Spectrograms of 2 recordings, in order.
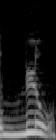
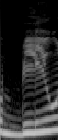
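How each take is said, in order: First: ब्लू as "bloo", no glide; oo pronunciation. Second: ब्लू misread as "blyoo"; wrong yoo pronunciation. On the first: Teacher giving the right reading, ब्लू as "bloo". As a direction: say ब्लू with a pure long "oo". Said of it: "क्या पढ़ेंगे?". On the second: Teacher warning against a misreading, ब्लू as "blyoo". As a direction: add a y-glide to ब्लू. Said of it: "नहीं पढ़ेंगे". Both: Shown as a demonstration.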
